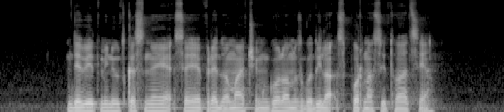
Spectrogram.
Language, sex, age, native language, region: Slovenian, male, 18-29, Slovenian, Central Slovenia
